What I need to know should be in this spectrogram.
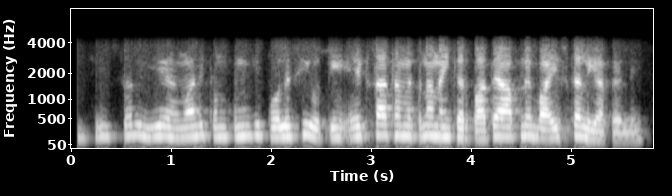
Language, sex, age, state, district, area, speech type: Hindi, male, 45-60, Rajasthan, Jaipur, urban, conversation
